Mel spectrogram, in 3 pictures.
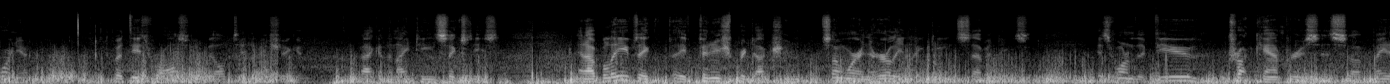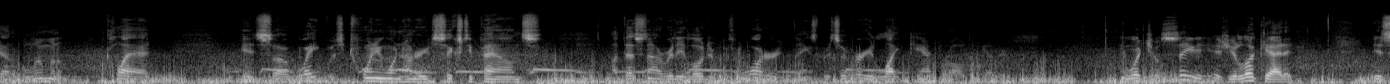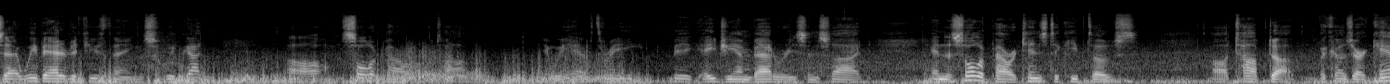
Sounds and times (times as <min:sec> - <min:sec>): Speech: 0:00.0 - 0:00.4, 0:01.1 - 0:05.0, 0:05.8 - 0:10.3, 0:11.0 - 0:15.4, 0:16.3 - 0:19.3, 0:20.0 - 0:24.0, 0:25.1 - 0:26.8, 0:27.6 - 0:29.8, 0:30.7 - 0:32.5, 0:33.2 - 0:36.4, 0:37.1 - 0:39.2, 0:39.9 - 0:41.7.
